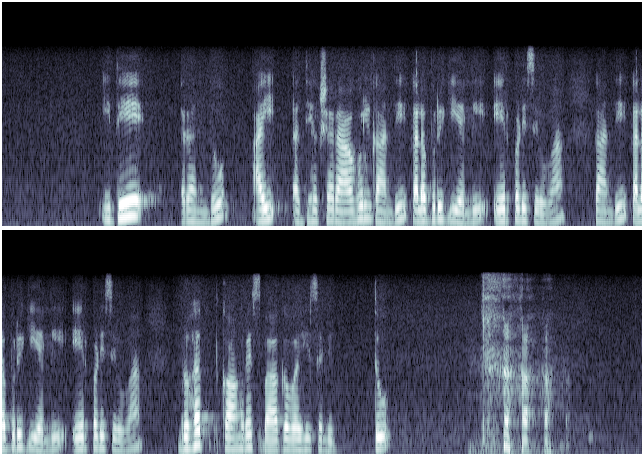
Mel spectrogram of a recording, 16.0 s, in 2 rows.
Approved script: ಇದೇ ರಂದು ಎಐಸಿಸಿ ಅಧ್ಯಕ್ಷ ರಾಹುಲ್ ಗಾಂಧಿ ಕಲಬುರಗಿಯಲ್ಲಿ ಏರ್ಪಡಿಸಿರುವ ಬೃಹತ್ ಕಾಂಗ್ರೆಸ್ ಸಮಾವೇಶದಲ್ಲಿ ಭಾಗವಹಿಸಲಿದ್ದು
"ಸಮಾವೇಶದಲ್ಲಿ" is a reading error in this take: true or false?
true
